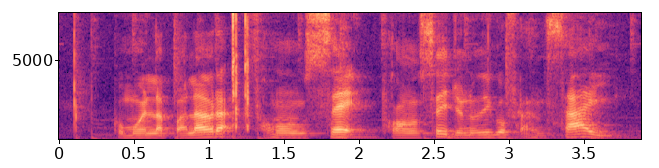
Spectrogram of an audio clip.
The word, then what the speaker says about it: français: Cuando se junta la A con la I, hace E. Como en la palabra français.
